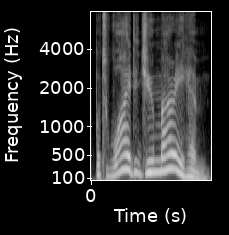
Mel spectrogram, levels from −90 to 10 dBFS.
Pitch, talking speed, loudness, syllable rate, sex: 175 Hz, 240 wpm, -14 LUFS, 5.0 syllables/s, male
